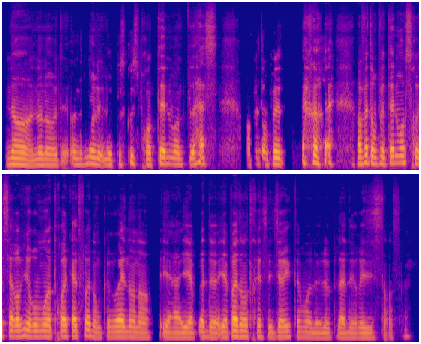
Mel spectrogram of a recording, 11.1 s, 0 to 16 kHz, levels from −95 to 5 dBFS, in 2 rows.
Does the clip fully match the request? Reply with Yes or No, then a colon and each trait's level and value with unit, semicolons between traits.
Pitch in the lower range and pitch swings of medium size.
Yes: low, 125 Hz; average, 3.0 semitones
